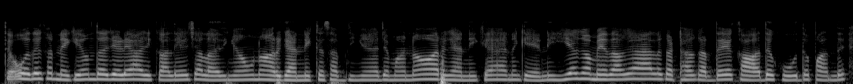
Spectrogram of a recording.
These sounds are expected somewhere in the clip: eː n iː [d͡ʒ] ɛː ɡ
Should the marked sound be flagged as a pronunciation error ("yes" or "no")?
yes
